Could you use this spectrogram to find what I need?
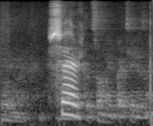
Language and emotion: Russian, neutral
